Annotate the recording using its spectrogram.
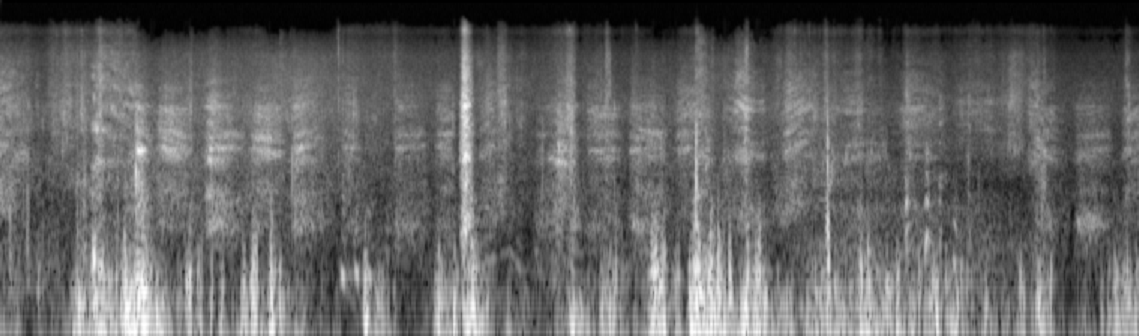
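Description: A rock climber breathing hard in uneven bursts while hands, sleeves and shoes scuff against granite, heard close up from a helmet-mounted camera, with one sharp click about six seconds in.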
